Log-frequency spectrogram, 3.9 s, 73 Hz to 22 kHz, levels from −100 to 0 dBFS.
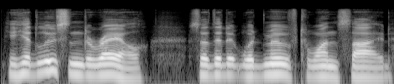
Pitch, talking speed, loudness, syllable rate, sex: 130 Hz, 200 wpm, -15 LUFS, 4.7 syllables/s, male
